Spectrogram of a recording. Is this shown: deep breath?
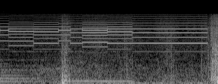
no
